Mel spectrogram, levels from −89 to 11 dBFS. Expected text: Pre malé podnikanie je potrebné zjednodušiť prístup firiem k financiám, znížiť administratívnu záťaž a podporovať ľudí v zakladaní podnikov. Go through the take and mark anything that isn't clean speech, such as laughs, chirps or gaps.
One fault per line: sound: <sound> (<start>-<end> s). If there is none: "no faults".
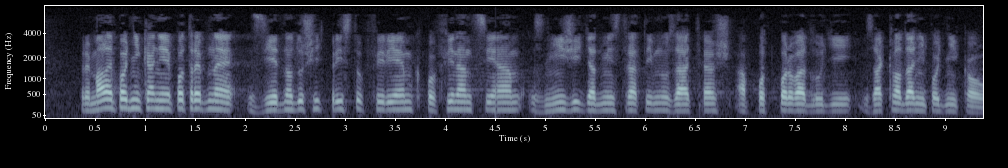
sound: dropout (6.5-6.6 s)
